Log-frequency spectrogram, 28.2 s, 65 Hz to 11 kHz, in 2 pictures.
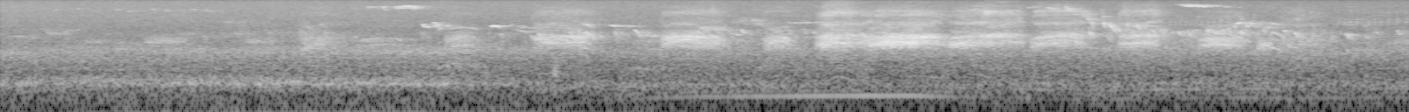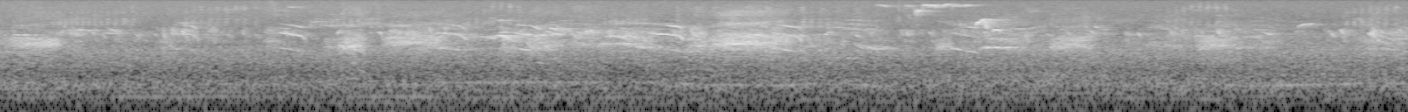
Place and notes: Rathgannon, Warrenpoint, Newry, UK - Rathgannon Competing Crow Colonies
Recorded with a Roland R-26 and a pair of DPA 4060s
